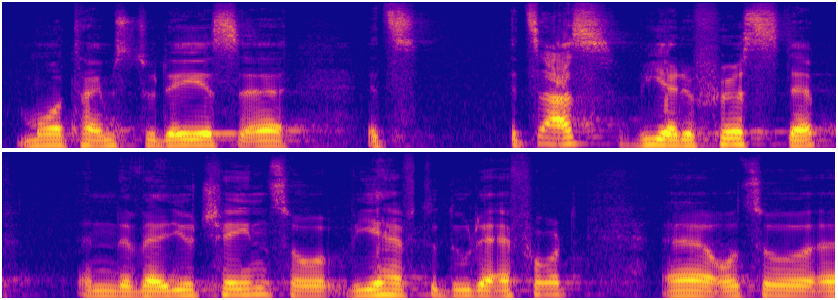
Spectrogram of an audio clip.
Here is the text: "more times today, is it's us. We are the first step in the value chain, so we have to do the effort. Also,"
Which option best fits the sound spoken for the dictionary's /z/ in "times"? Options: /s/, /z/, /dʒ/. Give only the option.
/s/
